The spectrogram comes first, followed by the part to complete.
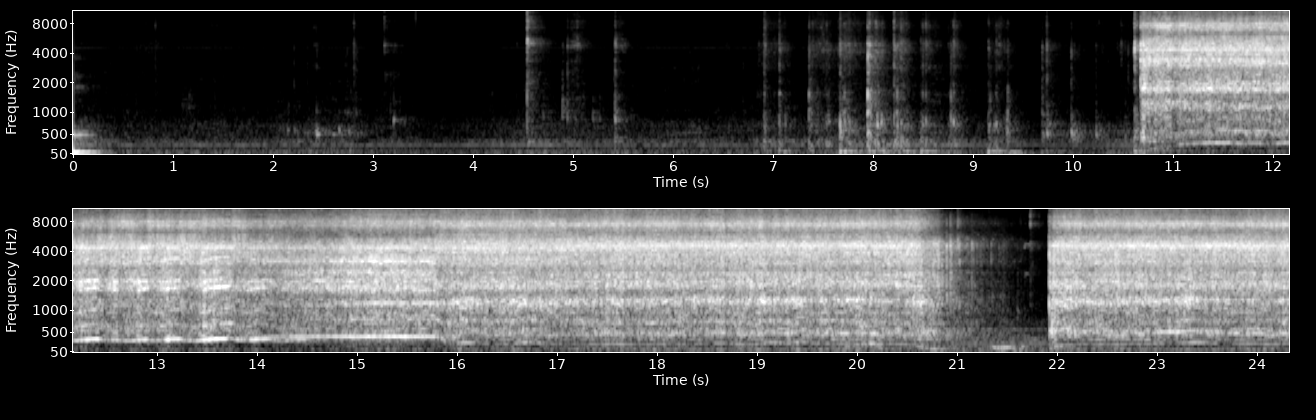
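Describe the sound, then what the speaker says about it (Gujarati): A few clinks and taps, then a mixer grinder crushing chopped raw mango in its jar roars loudly and steadily, briefly pauses, and starts again at full power. "હવે આપણે એક મિક્સર જાર લઈશું અને એની અંદર આપણી કેરી નાખી દઈશું"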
